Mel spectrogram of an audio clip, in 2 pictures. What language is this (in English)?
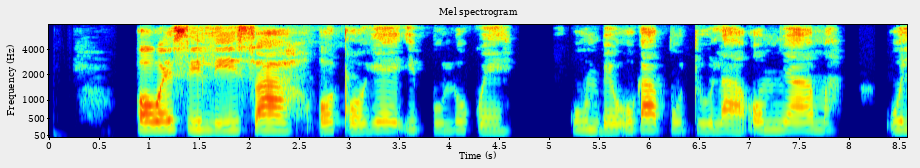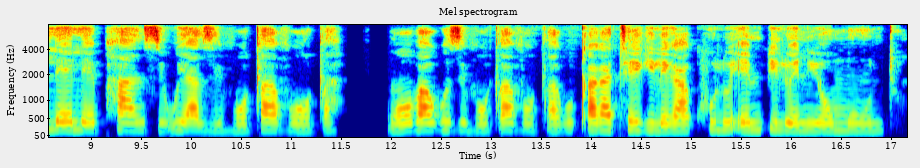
North Ndebele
